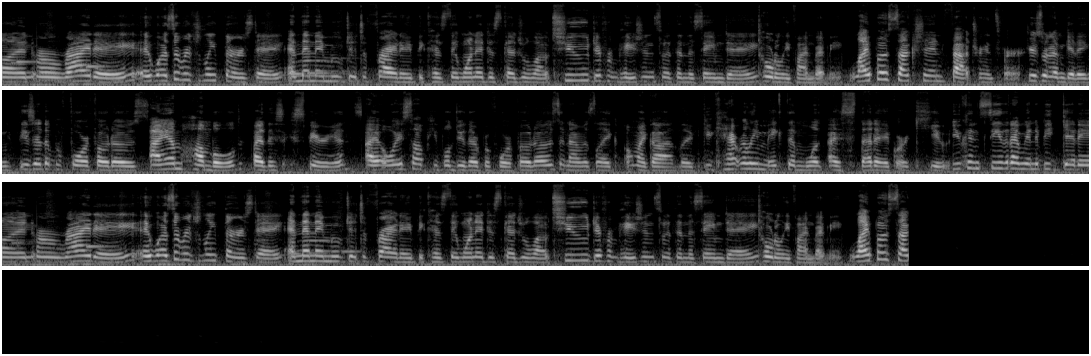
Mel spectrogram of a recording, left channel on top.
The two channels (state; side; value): drops out; right; at 9.1 s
